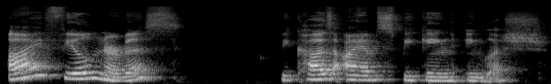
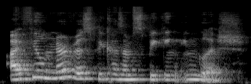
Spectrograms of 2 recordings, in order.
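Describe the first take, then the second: First: The sentence is spoken slowly and carefully. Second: The sentence is spoken quickly at natural speed.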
